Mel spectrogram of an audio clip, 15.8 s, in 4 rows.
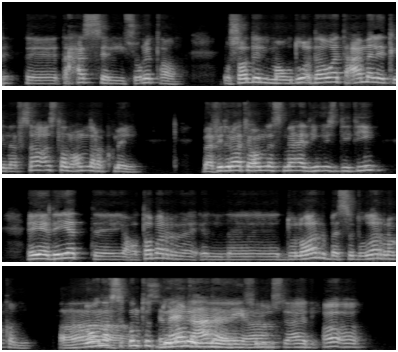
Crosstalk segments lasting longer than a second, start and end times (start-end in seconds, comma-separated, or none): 12.7-14.7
